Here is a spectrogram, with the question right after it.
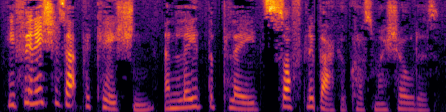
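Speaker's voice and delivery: normal talking voice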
